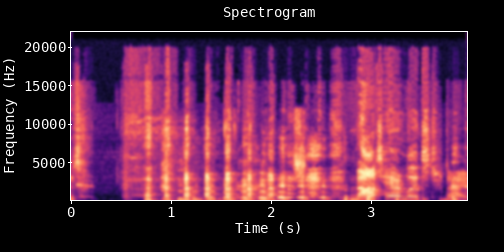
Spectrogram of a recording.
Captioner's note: laughing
